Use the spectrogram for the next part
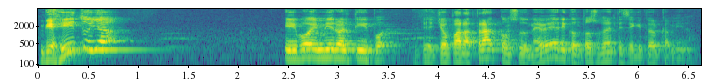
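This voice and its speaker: A man preaching a sermon as a pastor, telling stories animatedly and acting out voices and sounds, with forceful emphasis. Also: mid-range voice, lively intonation, rapid-fire, reverberant. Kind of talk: storytelling sermon.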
